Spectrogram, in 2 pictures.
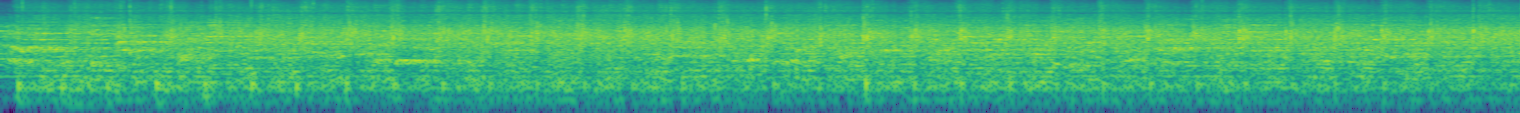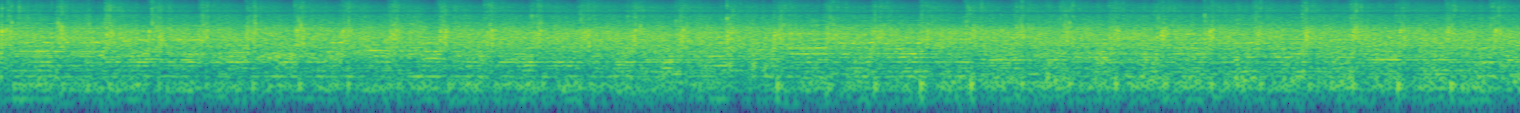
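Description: Symphony orchestra playing a lively piece in a large concert hall, with a steady beat of about two to three strokes a second and the audience clapping along in time.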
